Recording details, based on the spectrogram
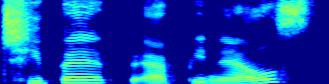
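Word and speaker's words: Cipe Pineles: uh designed by and I actually think you spend you pronounce this chipe pels so chipe pels uh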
